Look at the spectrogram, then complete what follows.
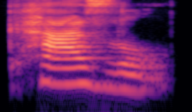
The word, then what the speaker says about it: castle: Ok, y las otras palabras, castle también fue una palabra, fíjate que buscaste la pronunciación de la palabra castillo, tiene la T muda. Entonces decimos castle. Ok, volvamos al ejercicio mismo ahora.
